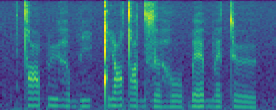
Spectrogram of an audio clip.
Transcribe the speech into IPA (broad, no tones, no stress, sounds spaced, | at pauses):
tˤ œ p y ɦ ə b ɾ i ǃ i dˤ y d z ə ɦ o ɓ ɛ b ɛ t ø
